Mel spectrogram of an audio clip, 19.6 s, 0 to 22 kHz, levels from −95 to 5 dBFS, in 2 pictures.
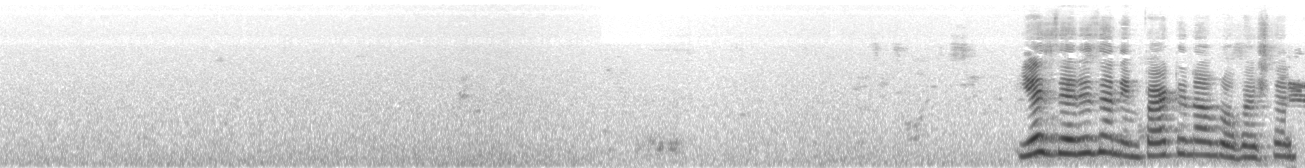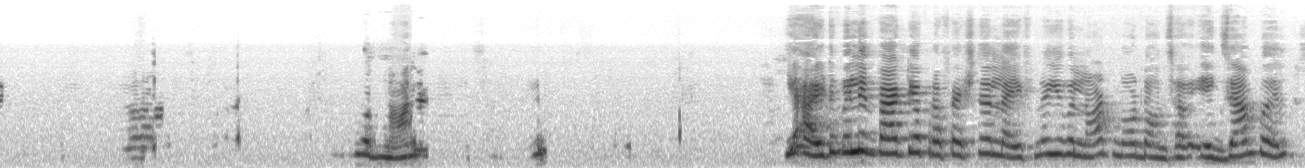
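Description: At 4.86 to 5.11 s, a faint second voice sits under the talker, far below them. This is the other side's voice leaking through. The far end is likely playing on a loudspeaker, and the echo canceller has left part of it in the microphone signal.

From 9.69 to 12.68 s, and again from 12.89 to 13.93 s, the talker's level sinks sharply. At worst it falls by about 35 dB. This is speech suppressed in double talk. Both sides are likely talking at once, and the canceller pulls everything down because it cannot separate the talker from the echo.

Inside these stretches the leak returns as short scraps: 9.72 to 9.78 s, 10.92 to 11.03 s and 13.82 to 13.91 s. The scrap at 10.92 s is the loudest of the clip. The suppression lowers the talker while these fragments stay audible.

Two more brief scraps follow, at 14.48 to 14.54 s and 14.86 to 14.93 s.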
